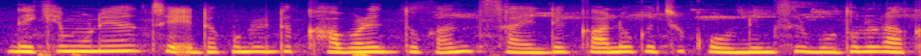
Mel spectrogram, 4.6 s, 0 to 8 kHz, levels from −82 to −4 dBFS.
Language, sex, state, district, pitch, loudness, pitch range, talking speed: Bengali, female, Tripura, West Tripura, 245 Hz, -13 LUFS, 235-260 Hz, 180 wpm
